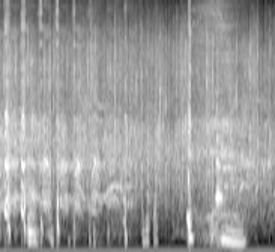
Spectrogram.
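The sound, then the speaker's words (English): A short burst of applause from a small group, irregular claps rattling for a few seconds while voices murmur and chatter underneath. “Yeah, you go ahead, do the cheers. Yeah, it was a short clap.”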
